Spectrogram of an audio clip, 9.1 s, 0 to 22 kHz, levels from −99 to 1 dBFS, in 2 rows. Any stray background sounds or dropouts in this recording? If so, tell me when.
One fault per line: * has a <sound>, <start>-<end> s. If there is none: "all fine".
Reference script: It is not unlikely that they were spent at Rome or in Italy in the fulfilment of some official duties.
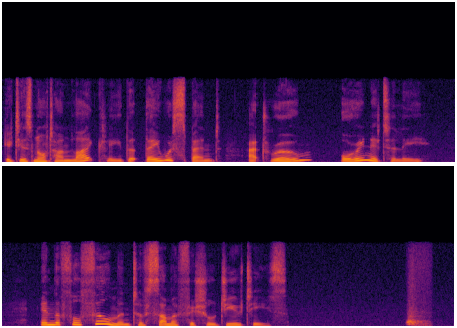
* has a whoosh, 8.6-8.8 s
